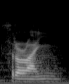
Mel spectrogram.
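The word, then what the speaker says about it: ស្រឡាញ់: 멍 스러라인 아운, 스러라인 보이십니까?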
